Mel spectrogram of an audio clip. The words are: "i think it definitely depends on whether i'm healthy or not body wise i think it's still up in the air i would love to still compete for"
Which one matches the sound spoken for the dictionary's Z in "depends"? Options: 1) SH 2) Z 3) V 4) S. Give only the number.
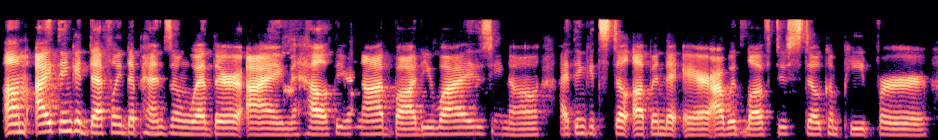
2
